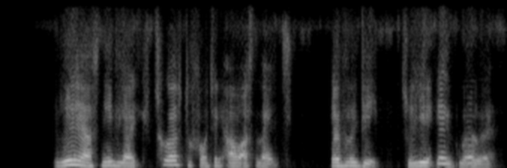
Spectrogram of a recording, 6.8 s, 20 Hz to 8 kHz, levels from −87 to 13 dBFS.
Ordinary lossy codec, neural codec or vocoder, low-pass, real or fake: none; codec, 16 kHz, 1 kbps, FreqCodec, smaller model; none; fake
